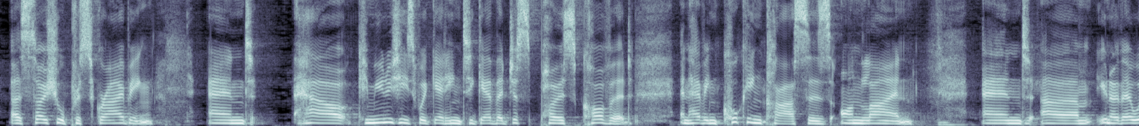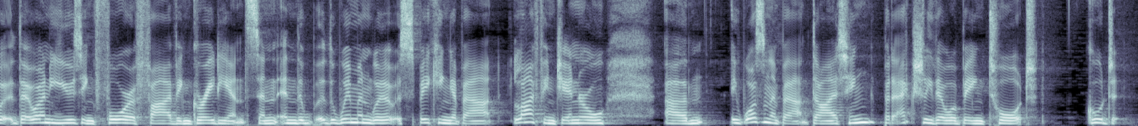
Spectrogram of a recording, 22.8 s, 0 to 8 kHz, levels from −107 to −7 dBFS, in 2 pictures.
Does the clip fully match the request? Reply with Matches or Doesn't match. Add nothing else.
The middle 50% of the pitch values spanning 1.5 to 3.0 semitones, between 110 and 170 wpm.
Matches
